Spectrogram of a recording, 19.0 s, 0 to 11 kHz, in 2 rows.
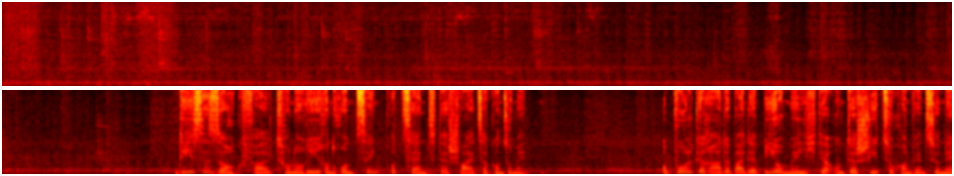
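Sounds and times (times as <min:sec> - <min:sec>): milking machine hum and hiss: 0:00.0 - 0:19.0.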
